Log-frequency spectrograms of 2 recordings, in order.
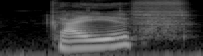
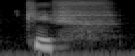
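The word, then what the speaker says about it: كيف: word that most people know for how is kaif but in tunisian it's pronounced kief but if you reduplicate it if you say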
